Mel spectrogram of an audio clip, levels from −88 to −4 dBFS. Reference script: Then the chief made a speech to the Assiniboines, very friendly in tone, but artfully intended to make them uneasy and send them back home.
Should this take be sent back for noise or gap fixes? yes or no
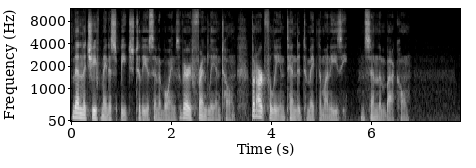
no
